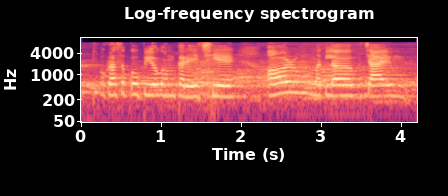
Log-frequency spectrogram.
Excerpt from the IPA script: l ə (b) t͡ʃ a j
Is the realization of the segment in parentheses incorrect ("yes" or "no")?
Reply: no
